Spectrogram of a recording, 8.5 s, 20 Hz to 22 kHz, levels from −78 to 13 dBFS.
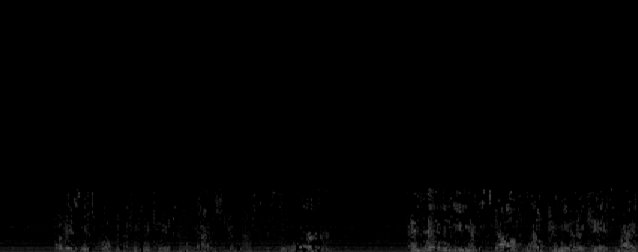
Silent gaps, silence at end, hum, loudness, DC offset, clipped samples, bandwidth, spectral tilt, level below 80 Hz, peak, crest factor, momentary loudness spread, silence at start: none; 0 s; none; -54 LUFS; under 0.1%; under 0.1%; 5.8 kHz; -4 dB/octave; -68 dBFS; -32 dBFS; 22 dB; 16 LU; 0 s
